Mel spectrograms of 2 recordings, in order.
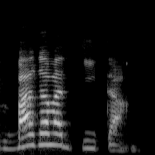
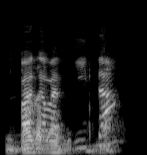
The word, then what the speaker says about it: Bhagavad Gita: Y es, en español se dice Bhagavad Gita. Bhagavad Gita. Se escribe con la H, es Bhagavad, o sea, cuando la gente empieza a buscar, bueno, que pongan Bhagavad Gita y les saldrá.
